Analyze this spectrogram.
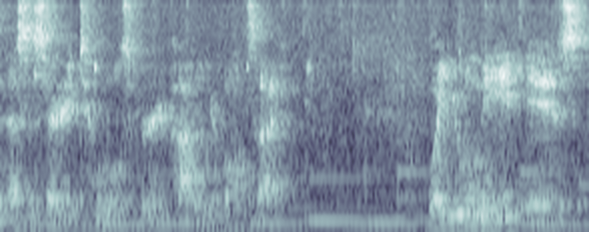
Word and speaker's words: bonsai: Yes, the correct pronunciation is bonsai.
